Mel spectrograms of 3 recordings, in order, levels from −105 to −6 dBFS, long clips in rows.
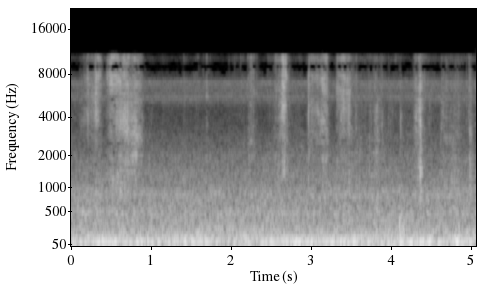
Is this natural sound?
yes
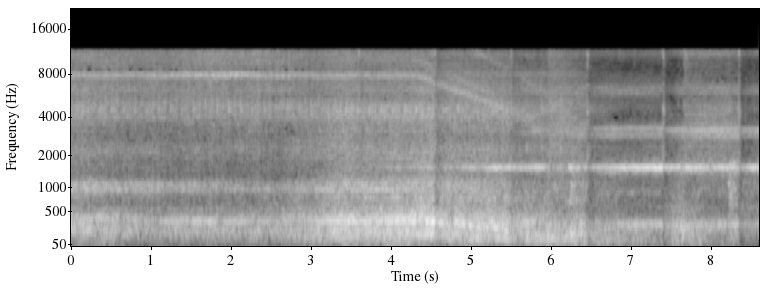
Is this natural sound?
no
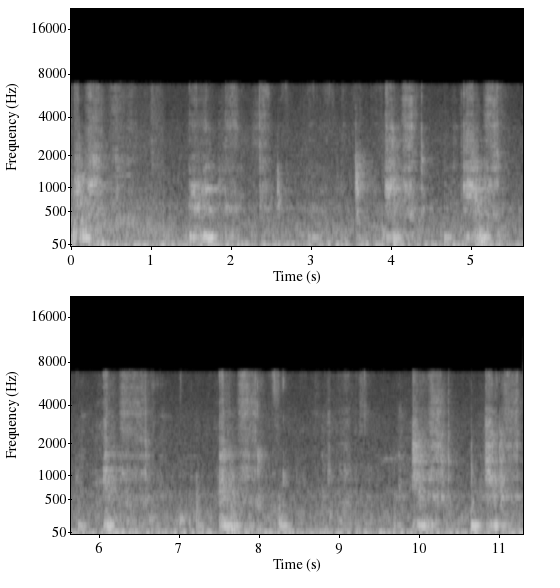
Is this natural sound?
yes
